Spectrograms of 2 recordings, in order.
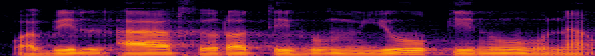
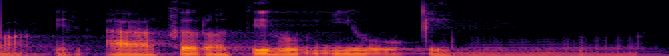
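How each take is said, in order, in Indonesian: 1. Kata terakhir bersambung, vokalnya tetap pendek. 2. Kata terakhir berakhir dengan henti, vokalnya dipanjangkan. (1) "Kalau diteruskan begitu ya tidak panjang-panjang banget" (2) "Agak panjang"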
